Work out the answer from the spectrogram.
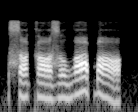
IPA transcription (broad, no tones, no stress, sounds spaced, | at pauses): s ɑ k ɑ z ɔ w ɑ ɓ ɑ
